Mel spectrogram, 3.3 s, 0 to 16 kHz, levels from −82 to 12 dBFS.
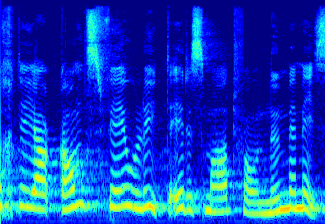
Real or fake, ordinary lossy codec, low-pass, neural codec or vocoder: fake; none; 14.4 kHz; vocoder, 44.1 kHz, 128 mel bands every 512 samples, BigVGAN v2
